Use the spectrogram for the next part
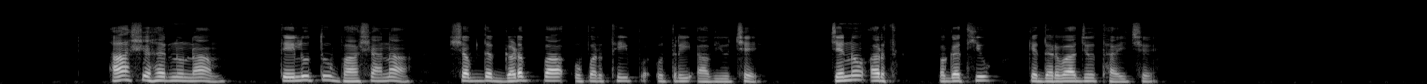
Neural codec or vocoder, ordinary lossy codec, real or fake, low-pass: none; none; real; 7.2 kHz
